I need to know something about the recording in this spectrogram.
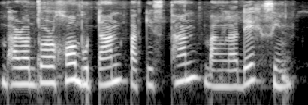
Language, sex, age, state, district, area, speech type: Assamese, female, 18-30, Assam, Jorhat, urban, spontaneous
